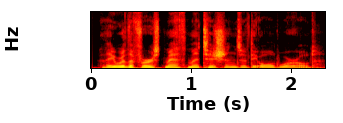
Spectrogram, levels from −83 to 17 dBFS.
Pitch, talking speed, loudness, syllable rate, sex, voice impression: 105 Hz, 230 wpm, -18 LUFS, 6.5 syllables/s, male, very masculine, very adult-like, old, very thick, slightly tensed, powerful, slightly bright, slightly hard, muffled, very fluent, very cool, very intellectual, sincere, very calm, very mature, friendly, very reassuring, unique, elegant, wild, slightly sweet, slightly lively, very kind, modest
